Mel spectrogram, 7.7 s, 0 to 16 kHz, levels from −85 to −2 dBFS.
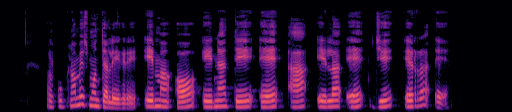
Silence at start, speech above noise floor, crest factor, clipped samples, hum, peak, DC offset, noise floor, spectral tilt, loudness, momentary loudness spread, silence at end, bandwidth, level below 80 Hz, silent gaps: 0.7 s; 47 dB; 18 dB; under 0.1%; none; -16 dBFS; under 0.1%; -80 dBFS; -4 dB/octave; -32 LUFS; 9 LU; 0.95 s; 11.5 kHz; -86 dBFS; none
